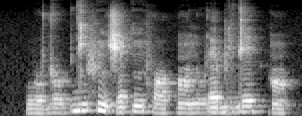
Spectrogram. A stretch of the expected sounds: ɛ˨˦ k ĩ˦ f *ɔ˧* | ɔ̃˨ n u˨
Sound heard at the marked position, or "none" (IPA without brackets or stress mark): ɔ˧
